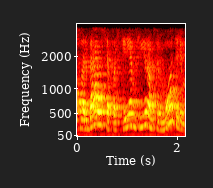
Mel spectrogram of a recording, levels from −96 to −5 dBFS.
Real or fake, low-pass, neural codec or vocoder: real; 3.6 kHz; none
